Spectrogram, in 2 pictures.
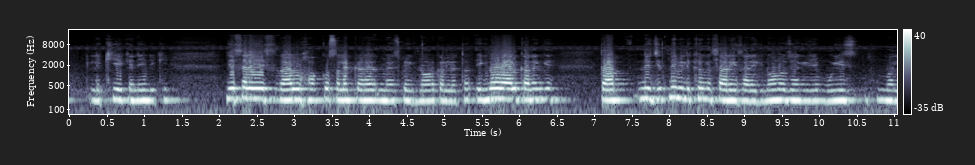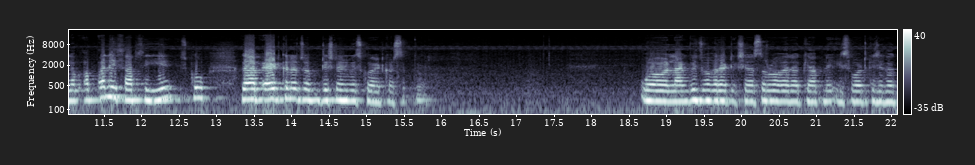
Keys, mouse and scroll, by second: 5.0 click, 5.0 click, 8.2 click, 15.7 click, 15.8 click.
